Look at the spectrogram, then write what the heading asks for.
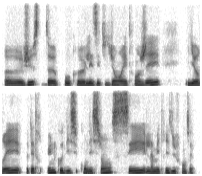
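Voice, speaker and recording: A young woman, a doctoral student speaking in a thoughtful, measured way with many pauses in a university podcast interview. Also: low-pitched, steady tone, dark tone. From Greece. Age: 20s. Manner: measured, thoughtful, with frequent hesitations.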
